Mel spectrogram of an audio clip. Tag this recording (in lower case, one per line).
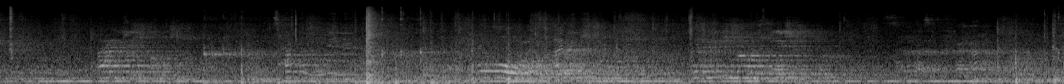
speech
clip-clop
